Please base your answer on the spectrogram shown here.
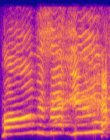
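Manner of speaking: put-on tiny, very high little girl's child voice. Retelling a walkie-talkie scare, the speaker imitates a little girl's voice. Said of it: "we hear this little girl's voice go".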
